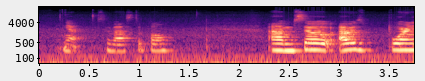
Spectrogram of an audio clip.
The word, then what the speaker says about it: Sevastopol: that you spent your childhood in if i pronounce it correctly i hope sevastopol yeah sebastopol um so i was born in sebastopol and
